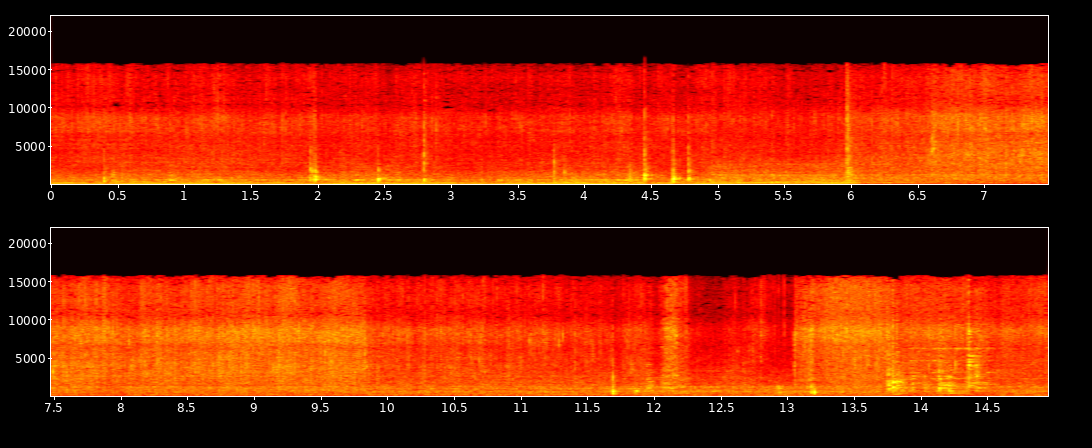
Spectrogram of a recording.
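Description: Jeon batter frying and sizzling on a large iron griddle, with scattered sharp clicks and scrapes of metal on the griddle. A steady low hum stops about six seconds in, and the sizzle gets brighter after that.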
